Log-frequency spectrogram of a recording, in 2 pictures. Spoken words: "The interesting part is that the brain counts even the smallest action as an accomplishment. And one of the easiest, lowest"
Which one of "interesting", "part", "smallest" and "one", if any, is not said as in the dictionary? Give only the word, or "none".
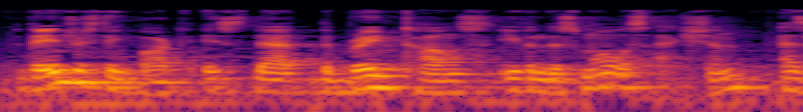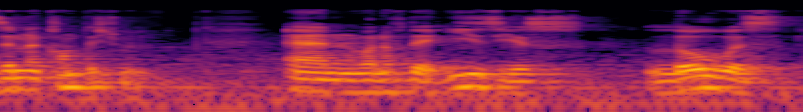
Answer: none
